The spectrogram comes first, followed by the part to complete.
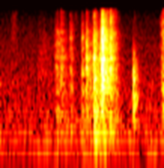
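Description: Short clicks and clatters of a metal stitch-transfer tool (decker) being picked up and handled at a double-bed knitting machine: three brief sharp sounds in the second half, the middle one the loudest.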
